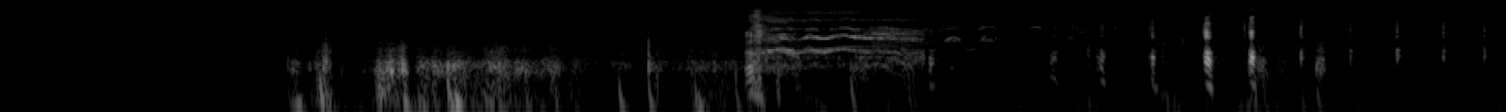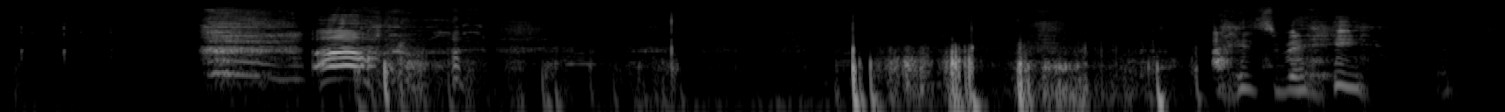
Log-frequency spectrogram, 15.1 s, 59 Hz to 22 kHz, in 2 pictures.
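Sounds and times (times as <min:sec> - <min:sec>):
man laughing breathlessly: 0:03.7 - 0:10.4.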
